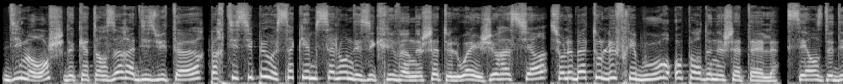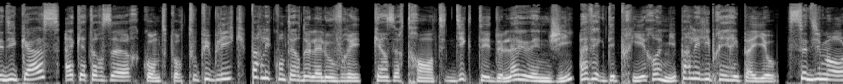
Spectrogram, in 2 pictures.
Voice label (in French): PROMO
